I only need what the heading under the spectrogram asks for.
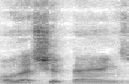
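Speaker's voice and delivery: ordinary delivery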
